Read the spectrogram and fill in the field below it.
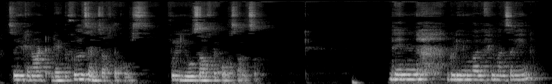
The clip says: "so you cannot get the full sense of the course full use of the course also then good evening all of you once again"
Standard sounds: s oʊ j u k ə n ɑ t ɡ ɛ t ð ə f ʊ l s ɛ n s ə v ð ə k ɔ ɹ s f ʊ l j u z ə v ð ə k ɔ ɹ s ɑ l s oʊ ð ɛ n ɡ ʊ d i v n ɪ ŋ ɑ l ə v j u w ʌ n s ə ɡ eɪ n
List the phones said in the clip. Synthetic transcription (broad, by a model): s oʊ j u k ə n ɑ t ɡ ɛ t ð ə f ʊ l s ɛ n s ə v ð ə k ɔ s f ʊ l j u z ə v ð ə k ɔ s ɑ l s oʊ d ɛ n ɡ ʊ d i n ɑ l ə f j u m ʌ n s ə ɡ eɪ n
